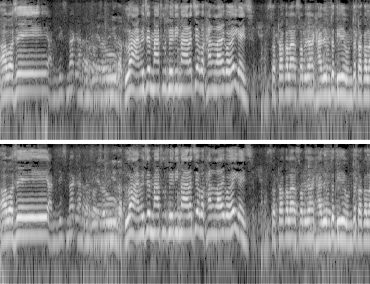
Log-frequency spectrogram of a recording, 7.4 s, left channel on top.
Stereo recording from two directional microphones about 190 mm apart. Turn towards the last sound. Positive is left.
turn(degrees=0)  # may be behind; listen again after turning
